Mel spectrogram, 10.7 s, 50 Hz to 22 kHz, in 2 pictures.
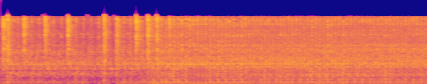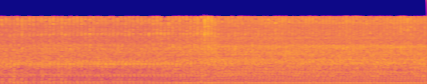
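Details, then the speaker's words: Honda GX200 clone engine, previously surging at idle from a clogged carburetor, after carburetor cleaning starts after a few pulls and settles into a steady, even idle with no surging. "so the engine's running very good now it's not surging anymore the carburetor cleaning has fixed the problem"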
